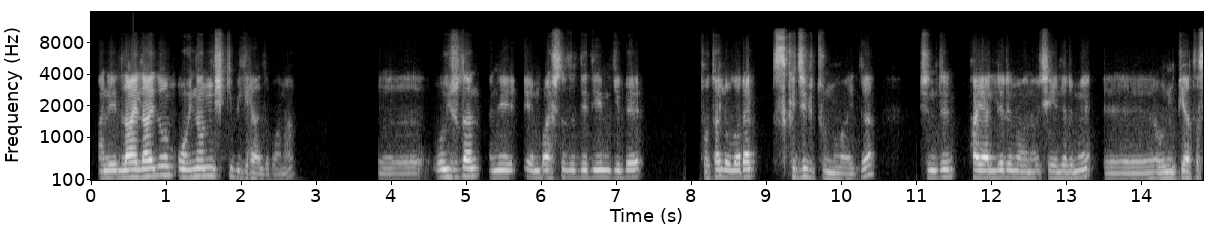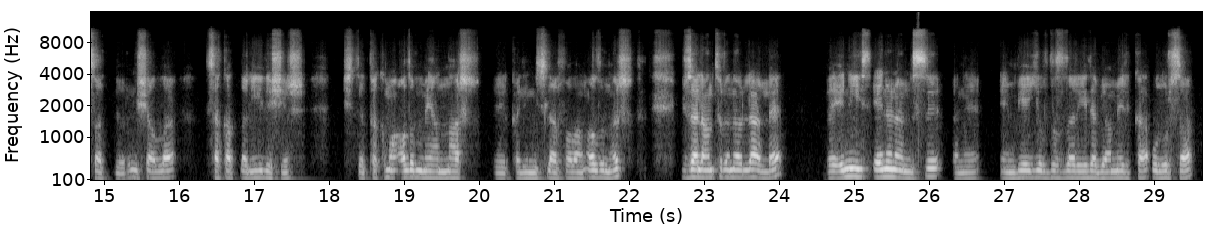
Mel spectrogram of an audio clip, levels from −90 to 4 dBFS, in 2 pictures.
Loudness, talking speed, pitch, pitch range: -19 LUFS, 100 wpm, 145 Hz, 130-160 Hz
